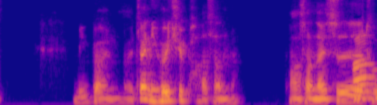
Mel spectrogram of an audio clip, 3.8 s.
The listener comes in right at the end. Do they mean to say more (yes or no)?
yes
